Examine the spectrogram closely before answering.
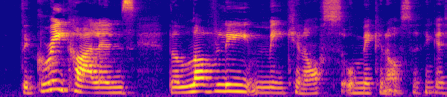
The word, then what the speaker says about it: Mykonos: Greek islands the lovely Mykonos or Mykonos I think I say you're wrong Joe how do you say make an ass making us Mikan off and they say it so not making us okay oh really yeah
